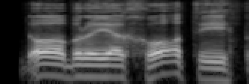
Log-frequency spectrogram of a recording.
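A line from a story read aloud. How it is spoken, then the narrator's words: Grumbling. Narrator (Russian): проворчал, наконец, Ка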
